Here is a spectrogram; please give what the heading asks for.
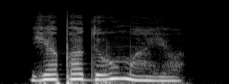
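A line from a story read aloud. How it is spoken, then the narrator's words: Soft. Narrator (Russian): мягко сказала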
